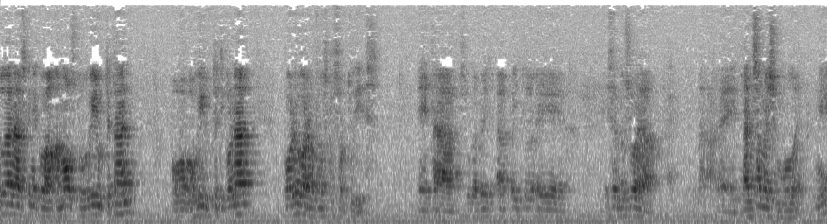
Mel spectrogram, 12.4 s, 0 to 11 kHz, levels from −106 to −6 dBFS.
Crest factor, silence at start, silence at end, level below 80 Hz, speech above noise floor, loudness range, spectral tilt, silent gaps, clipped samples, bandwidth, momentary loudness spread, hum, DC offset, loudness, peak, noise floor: 22 dB; 0 s; 0 s; -56 dBFS; 21 dB; 8 LU; -3 dB/octave; none; under 0.1%; 10.5 kHz; 22 LU; none; under 0.1%; -28 LUFS; -8 dBFS; -49 dBFS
